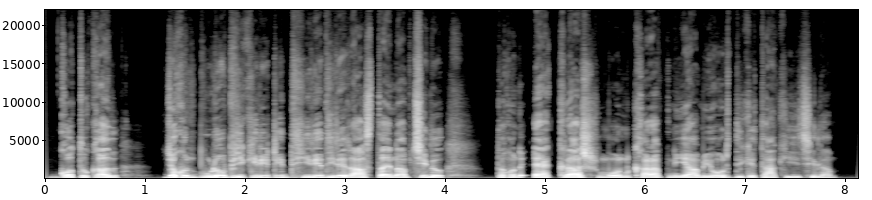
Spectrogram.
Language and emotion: Bengali, sad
